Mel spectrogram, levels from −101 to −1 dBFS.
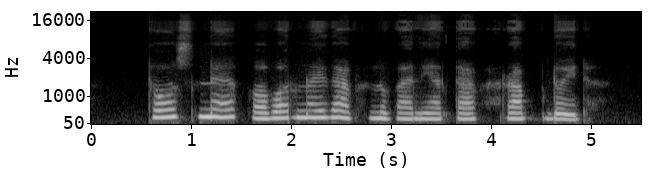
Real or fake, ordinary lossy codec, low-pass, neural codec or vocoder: fake; Opus, 32 kbps; 19.8 kHz; vocoder, 44.1 kHz, 128 mel bands every 512 samples, BigVGAN v2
